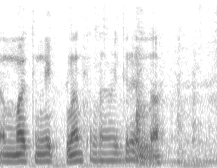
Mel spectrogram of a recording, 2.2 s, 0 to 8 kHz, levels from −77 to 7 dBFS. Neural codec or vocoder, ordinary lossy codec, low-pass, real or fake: codec, 16 kHz, 16 kbps, FreqCodec, smaller model; none; none; fake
